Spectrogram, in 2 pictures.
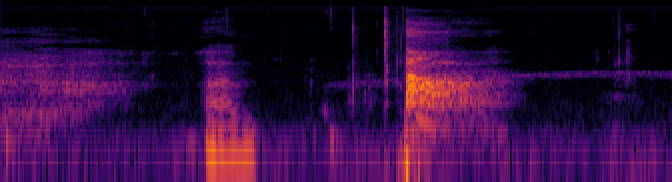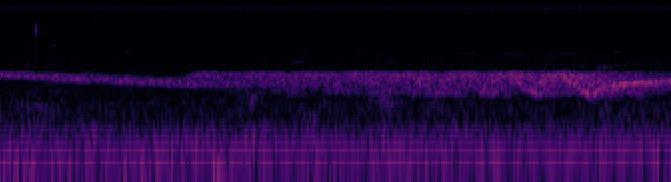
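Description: An emergency vehicle siren wails steadily as it passes outside, a long sustained tone that drifts slightly in pitch, following a few brief human vocal sounds and a sigh at the start.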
